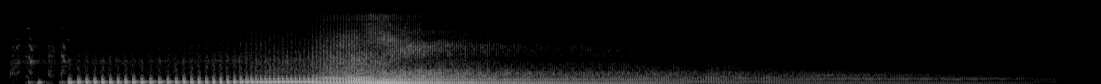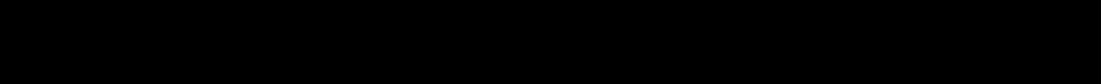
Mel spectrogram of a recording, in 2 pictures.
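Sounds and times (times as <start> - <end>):
Suzuki 750 AXi engine at low speed: 0.3 - 10.5.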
